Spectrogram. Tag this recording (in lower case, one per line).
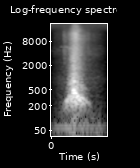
whoosh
